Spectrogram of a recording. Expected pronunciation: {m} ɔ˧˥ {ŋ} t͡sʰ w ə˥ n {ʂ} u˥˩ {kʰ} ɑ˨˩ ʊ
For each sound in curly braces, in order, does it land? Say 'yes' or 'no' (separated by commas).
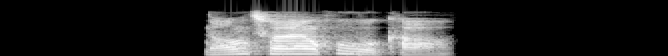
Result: no, yes, no, yes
